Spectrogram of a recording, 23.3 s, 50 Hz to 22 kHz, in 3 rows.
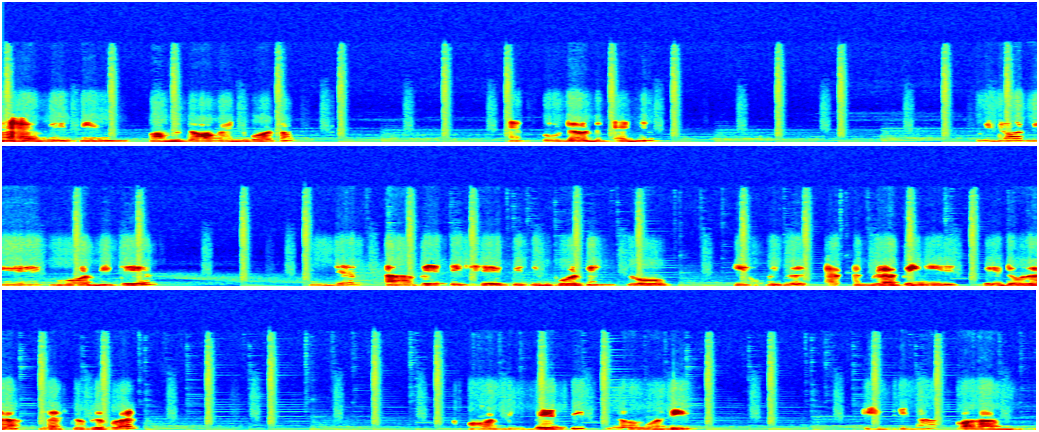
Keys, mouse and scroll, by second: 0.2 click, 0.4 g.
